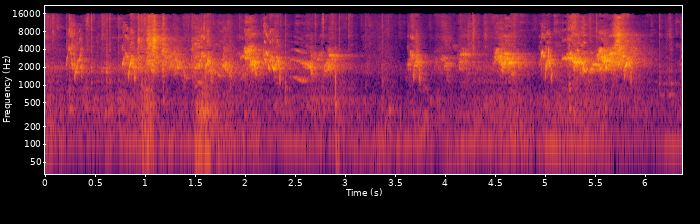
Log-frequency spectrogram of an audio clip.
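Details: Caged budgerigars kept in a home collection in Pakistan chatter continuously with overlapping scratchy squawks and warbles, rising and falling in loudness through the recording, with a low steady hum underneath.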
